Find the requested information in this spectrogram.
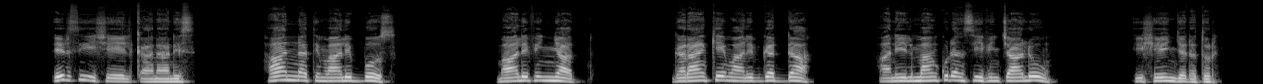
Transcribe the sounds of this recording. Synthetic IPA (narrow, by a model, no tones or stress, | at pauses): ʔɪɾsɪːʃeːɛlkʼaːnaːnɪs | haːnːɐt̪ɪmaːlɪfbːo̞ːs | maːlɪfhɪnɲaːt̪ːʊ̥ | ɡɐɾaːŋkeːmaːlɪfɡɐd̪ːaː | ʔɐniːlmaːŋkʊᶑɐnsiːfɪnt͡ʃʼaːluː | ɪʃeːɪnd͡ʒɛᶑɐt̪ʊɾɛ̥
